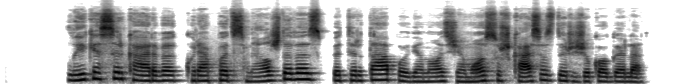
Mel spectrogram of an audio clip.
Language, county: Lithuanian, Klaipėda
